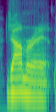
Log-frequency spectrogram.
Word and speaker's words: Ja Morant: And I always pronounce this guy's name wrong. Jay Morant, right? – Ja Morant. – There you go.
